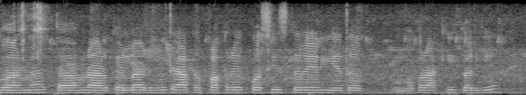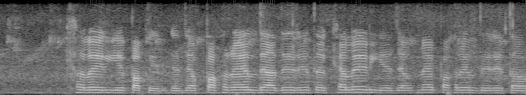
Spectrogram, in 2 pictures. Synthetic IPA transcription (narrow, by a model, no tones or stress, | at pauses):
ɡʱəɾmet̪ɔɦəmɾaɾkəɾləɖʱbut̪akepəkɾekosiskəɾɛɾiet̪ɔ | okɾakikəɾije | kʰeləɾijepəkeɾked͡ʒəbpəkʰɾəld̪ad̪eɾɦit̪ɔkʰeləɾijed͡ʒəbnəjpəkɾɛld̪eɾɛt̪ɔ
